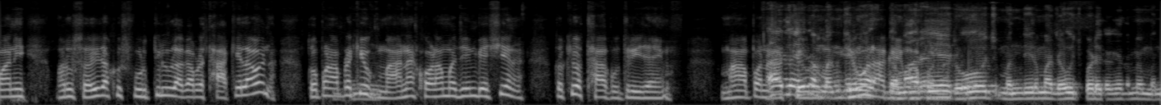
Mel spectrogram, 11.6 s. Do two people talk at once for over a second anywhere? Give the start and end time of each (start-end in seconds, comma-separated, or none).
7.7-9.4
